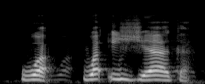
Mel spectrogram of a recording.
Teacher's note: و اس کو ہونٹوں کو گول کر کے پڑھنا ہے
